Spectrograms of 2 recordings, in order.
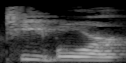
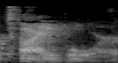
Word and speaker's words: Tibor: I'm pronouncing that correctly I did look up the pronunciation apparently you can say either Tibor or tybor ah I prefer tea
